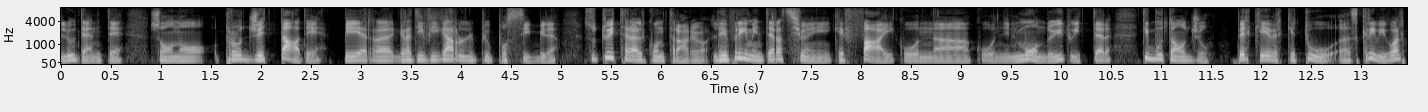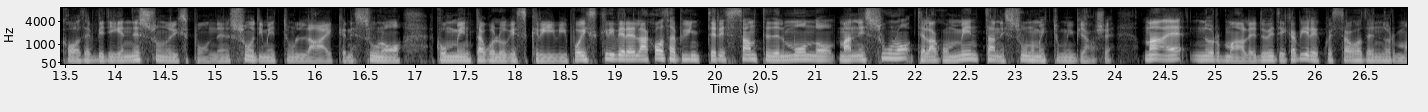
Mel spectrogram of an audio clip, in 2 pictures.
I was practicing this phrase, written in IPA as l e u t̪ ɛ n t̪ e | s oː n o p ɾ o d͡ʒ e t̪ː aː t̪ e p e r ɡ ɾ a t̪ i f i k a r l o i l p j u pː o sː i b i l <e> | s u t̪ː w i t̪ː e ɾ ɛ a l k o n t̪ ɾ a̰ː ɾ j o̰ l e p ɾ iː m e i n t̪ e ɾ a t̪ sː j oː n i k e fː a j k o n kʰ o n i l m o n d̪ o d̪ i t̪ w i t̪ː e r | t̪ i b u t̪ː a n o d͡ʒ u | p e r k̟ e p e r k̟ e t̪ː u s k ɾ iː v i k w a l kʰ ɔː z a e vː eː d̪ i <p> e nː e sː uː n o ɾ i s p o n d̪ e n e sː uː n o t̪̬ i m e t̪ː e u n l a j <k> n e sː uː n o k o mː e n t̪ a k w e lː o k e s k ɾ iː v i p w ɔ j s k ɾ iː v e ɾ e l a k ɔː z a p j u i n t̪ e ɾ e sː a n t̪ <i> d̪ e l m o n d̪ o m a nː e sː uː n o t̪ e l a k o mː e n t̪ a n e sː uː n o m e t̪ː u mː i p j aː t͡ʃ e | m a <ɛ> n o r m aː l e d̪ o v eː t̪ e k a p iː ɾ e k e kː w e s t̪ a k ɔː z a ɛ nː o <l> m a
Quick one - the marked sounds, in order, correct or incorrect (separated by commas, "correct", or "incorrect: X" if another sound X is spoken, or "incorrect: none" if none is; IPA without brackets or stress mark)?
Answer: correct, incorrect: k, correct, incorrect: e, correct, incorrect: r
